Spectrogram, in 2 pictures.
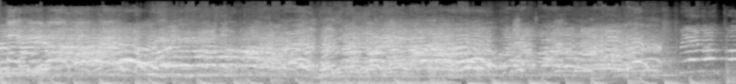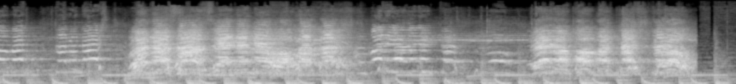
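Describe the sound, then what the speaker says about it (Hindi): Schoolchildren from several schools chant environmental slogans at an Environment Day awareness rally, their loud massed voices shouting in rhythmic unison, then breaking into call-and-response phrases with brief pauses. "पर्यावरण दिवस के अवसर पर सुपर मैग्नेट स्कूल, हिम अकादमी public school, Oxford international school, Gurukul public school के बच्चों ने स्लोगन्स और नारों के माध्यम से लोगों को पर्यावरण बचाने का संदेश दिया"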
